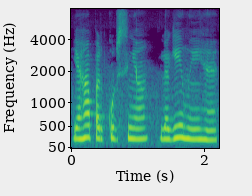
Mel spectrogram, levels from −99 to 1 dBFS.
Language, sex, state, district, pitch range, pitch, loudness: Hindi, female, Punjab, Fazilka, 220-240 Hz, 225 Hz, -17 LUFS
